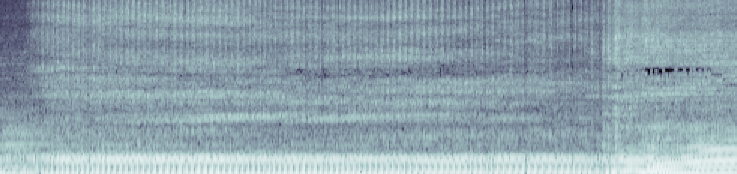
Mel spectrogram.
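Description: Drag-racing car engine running loud and steady, then, about eight seconds in, revving up with a quickly rising pitch that levels off high as the car accelerates.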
